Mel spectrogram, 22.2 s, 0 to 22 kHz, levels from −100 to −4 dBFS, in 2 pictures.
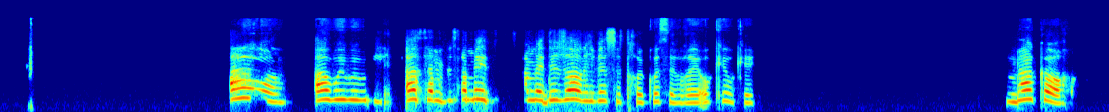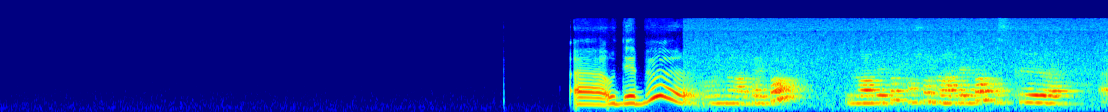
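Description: From 3.77 s to 6.53 s there is a call bitrate drop. The encoder was starved of bits, and the sound turns rough and watery. The top end also closes in, from full band down to about 8 kHz, so the speech goes dull. The worst stretch lasts about 2.6 s. The sound points to a fall from around 32 kbps to roughly 9 kbps. Full detail returns at 6.53 s.

At 17.92 s the sound changes abruptly and stays that way to the end. The speech goes hollow and roomy, with thinner bass. It also drops in level by around 5 dB. Background noise rises to sit roughly 25 dB under the speech. This is likely a switch to a distant microphone, after the close one dropped out. The pickup now hears more of the room.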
